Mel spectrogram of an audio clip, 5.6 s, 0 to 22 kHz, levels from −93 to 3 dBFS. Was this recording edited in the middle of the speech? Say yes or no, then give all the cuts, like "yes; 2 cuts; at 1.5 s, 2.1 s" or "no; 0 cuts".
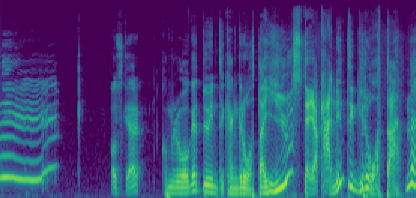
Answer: no; 0 cuts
